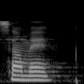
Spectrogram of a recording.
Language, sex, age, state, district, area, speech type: Hindi, female, 18-30, Madhya Pradesh, Katni, rural, read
